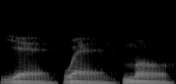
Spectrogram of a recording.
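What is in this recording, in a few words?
"yewemo", concatenated syllables; Affixing experiment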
